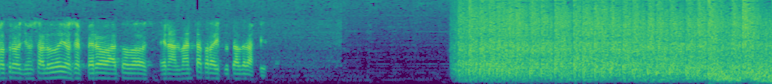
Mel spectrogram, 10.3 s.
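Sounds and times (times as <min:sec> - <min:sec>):
speech: 0:00.0 - 0:03.7
mascletà firecracker barrage: 0:06.0 - 0:10.2.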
